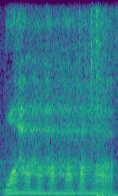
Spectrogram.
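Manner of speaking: slow evil cackle; villain mwahaha laugh. Acted. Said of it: "did you add the mwahaha".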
